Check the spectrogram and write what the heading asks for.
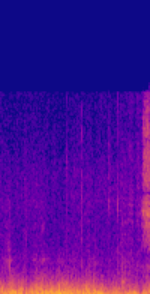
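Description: Low, uneven rumble of wind buffeting and handling noise on a handheld camera's microphone, with footsteps, while walking outdoors.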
